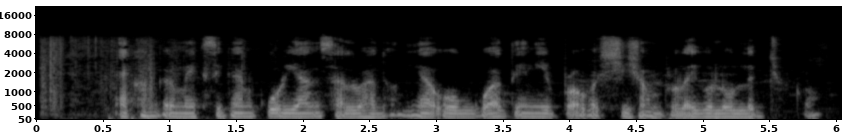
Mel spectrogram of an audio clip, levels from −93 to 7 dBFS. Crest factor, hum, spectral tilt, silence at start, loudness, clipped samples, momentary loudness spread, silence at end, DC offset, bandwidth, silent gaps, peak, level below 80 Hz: 20 dB; none; -6 dB/octave; 0.05 s; -40 LUFS; under 0.1%; 10 LU; 0.15 s; under 0.1%; 7.6 kHz; none; -22 dBFS; -64 dBFS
